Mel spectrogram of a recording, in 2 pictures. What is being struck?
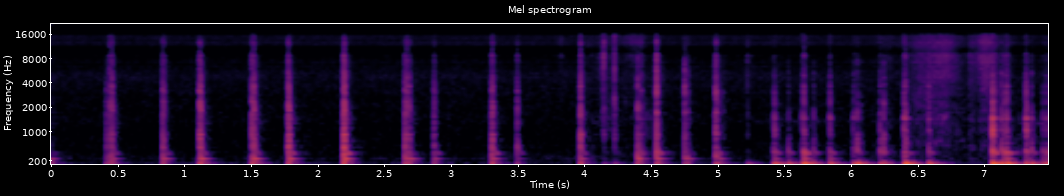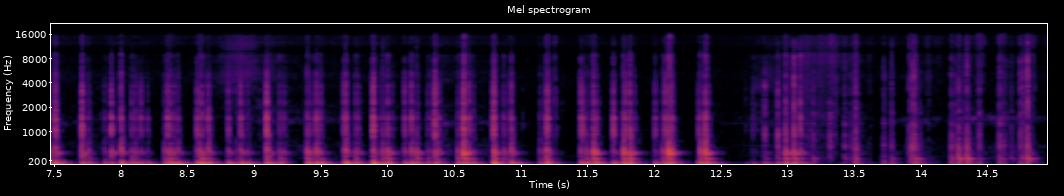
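Wooden tabletop.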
